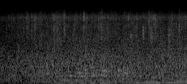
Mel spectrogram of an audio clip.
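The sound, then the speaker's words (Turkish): Heavy rain mixed with snow pours steadily onto a hard surface in Eleşkirt district, Ağrı, Turkey, after four days of intermittent falls. It is a dense, even hiss with scattered pattering drops, fairly loud throughout, with no voices. “Dört gündür aralıklarla devam eden karla karışık yağmur Eleşkirt ilçesinde vatandaşa zor anlar yaşattı.”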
